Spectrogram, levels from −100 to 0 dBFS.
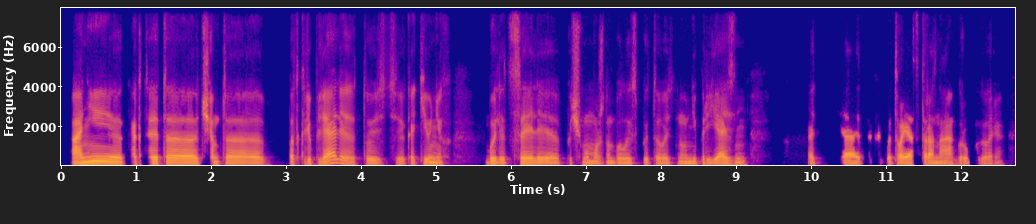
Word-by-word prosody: А 100 - +8
они, 125 +4 +7
э, 115 -2 +5
как-то 120 -1 -6
это 105 -3 +4
чем-то, 95 -4 0
э, - - -25 0.2
подкрепляли? 115 - +1
То 100 0 -5
есть 90 0 -6
какие 90 +7 -4
у - - +3
них 90 -5 -3 0.4
были 95 -2 +1
цели, 95 -6 +1
почему 95 - -5
можно 85 -2 -4
было 80 0 -2
испытывать, 80 -1 -6
ну, 80 0 -3
неприязнь? 90 +4 -1 0.8
Хотя - - -5 0.3
это, 95 0 +2
как - - -17
бы, - - -1
твоя 95 0 +3
страна, 85 +2 -1
грубо 95 -6 -6
говоря. 80 +2 -9
95 Hz, 135 wpm, -25 LUFS, 85-105 Hz, 0.8 s, А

